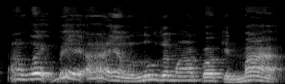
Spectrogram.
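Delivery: high-pitched comic panic; mock freak-out. Man seeing a fairy on his shelf, freaking out.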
